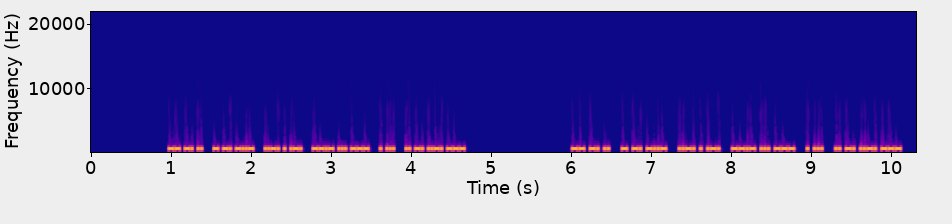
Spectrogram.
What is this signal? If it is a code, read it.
Morse code, heard as a keyed tone, about 47 wpm, 700 Hz. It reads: MNI TNX FER QSO ES INFO MNI TNX FER QSO ES INFO
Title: Speed-Racing Common QSO Phrases Encore - 40wpm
